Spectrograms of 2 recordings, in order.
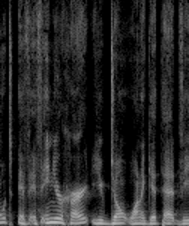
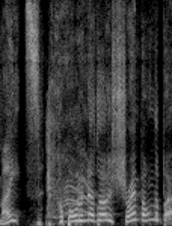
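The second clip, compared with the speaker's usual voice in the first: jokey put-on Australian accent, pitched very high; 11 semitones higher than usual. Joking with a co-host before running ads, in a mock Australian accent. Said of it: "we would all be talking like this".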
